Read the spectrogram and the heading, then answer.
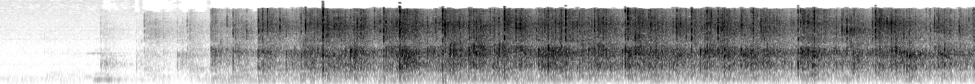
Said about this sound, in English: I've never gotten so much applause for saying something so obvious in my entire life.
